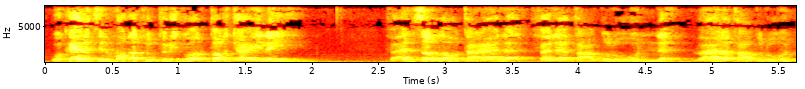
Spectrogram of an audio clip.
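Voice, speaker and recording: A man's voice: sits high, rapid-fire, darkish tone, a little hiss or hum. A man, a sheikh giving an explanatory lecture on scripture who poses rhetorical questions and reads texts aloud. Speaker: sheikh teaching exegesis. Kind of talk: classroom lecture with commentary. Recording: roomy, dull lo-fi lecture recording.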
